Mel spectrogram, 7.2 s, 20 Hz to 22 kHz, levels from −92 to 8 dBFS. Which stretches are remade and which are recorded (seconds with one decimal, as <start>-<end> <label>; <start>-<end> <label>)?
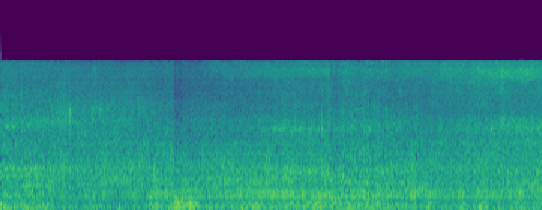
0.0-0.7 recorded; 0.7-4.5 remade; 4.5-5.4 recorded; 5.4-7.2 remade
